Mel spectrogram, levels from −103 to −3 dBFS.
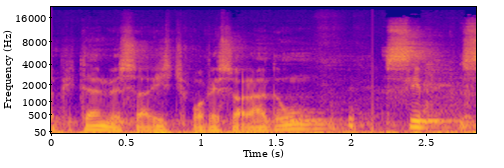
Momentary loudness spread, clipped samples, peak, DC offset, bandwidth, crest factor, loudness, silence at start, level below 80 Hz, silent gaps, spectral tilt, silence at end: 6 LU; under 0.1%; -8 dBFS; under 0.1%; 15.5 kHz; 16 dB; -25 LUFS; 0 s; -32 dBFS; none; -5 dB/octave; 0 s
